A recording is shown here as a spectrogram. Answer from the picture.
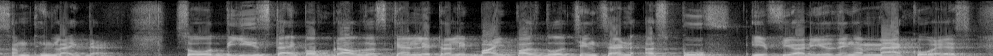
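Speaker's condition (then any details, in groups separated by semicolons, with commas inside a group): No condition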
